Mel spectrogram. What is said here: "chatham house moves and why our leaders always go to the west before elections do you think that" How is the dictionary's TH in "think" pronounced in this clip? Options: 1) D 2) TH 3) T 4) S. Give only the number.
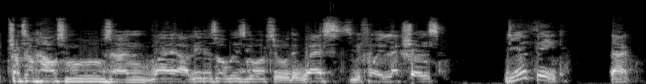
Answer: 2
